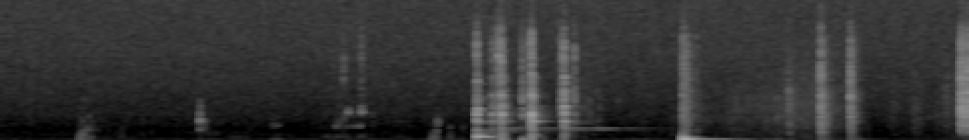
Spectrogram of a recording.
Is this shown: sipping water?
yes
